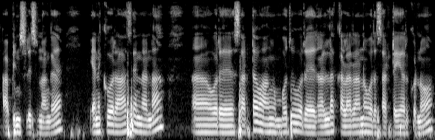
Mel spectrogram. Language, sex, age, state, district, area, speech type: Tamil, male, 30-45, Tamil Nadu, Salem, urban, spontaneous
